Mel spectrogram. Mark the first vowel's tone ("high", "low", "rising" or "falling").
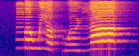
high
